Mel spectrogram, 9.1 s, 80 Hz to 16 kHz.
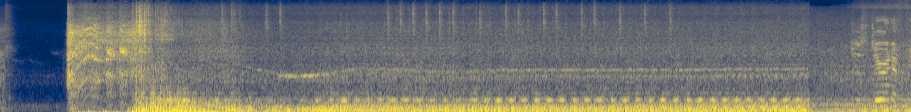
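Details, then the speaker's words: BMW E30 after power steering work on a leaking, fluid-drenched steering rack: engine settles into a steady even idle with no whine from the new power steering pump, which had sounded bad until the system bled through; running quietly now. "it seems okay it's not making that horrible noise anymore but I guess it was just bleeding up"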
